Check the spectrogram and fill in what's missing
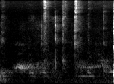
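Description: Scissors snipping crochet yarn after a final chain stitch: a few soft, close clicks and snips spread over a couple of seconds, ending in a sharper cut, quiet and without talk.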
